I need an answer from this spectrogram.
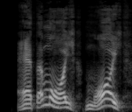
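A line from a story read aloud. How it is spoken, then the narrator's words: Yelling from behind. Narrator (Russian): завопил за спиной Рулов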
